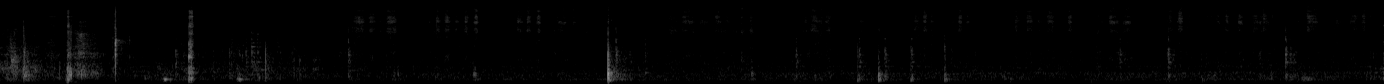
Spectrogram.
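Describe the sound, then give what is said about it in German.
Pen scratching across paper as notes are written down, a quiet run of many short strokes and scribbles with one sharper tap near the middle, with no voices. “Schreiben wir das vielleicht mal auf.”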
